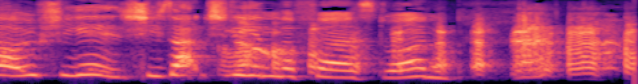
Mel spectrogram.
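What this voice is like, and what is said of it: Usual voice. Nothing is said of it.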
